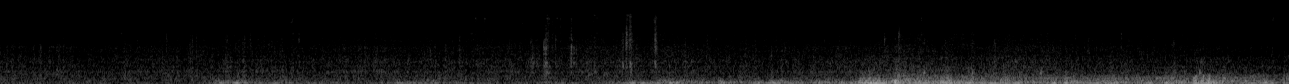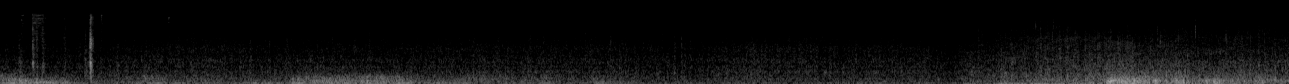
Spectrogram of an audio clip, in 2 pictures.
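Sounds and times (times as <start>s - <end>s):
thunder: 6.4s - 19.3s, 22.5s - 25.7s.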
